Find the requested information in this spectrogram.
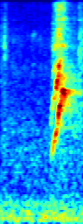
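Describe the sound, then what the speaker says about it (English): A bird gives a single short rising chirp from a tree, faint and close after quiet background, no talk. "Hello, beautiful birds."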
